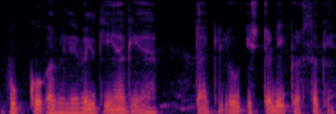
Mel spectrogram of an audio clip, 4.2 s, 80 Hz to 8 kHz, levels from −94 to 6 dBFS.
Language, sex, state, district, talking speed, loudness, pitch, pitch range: Hindi, female, Bihar, Begusarai, 155 wpm, -40 LUFS, 115 Hz, 105-120 Hz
